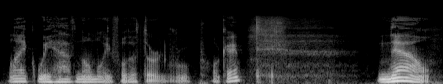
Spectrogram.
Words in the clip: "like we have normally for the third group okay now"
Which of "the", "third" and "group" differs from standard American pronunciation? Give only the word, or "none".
none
